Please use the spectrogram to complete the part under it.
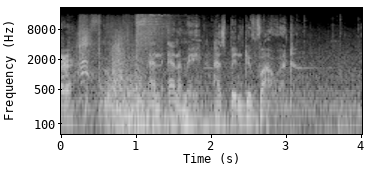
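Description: Spell effects crackle and whoosh in a fantasy battle.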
